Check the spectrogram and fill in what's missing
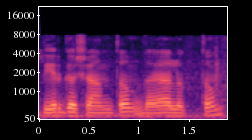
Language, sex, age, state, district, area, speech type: Telugu, male, 18-30, Andhra Pradesh, Bapatla, rural, spontaneous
